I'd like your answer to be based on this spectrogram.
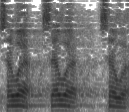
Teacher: لهم بخلف هشام إبدال الهمزة ألف، يبقى سواء سواء سواء على ثلاث الحركات اللي فيها.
